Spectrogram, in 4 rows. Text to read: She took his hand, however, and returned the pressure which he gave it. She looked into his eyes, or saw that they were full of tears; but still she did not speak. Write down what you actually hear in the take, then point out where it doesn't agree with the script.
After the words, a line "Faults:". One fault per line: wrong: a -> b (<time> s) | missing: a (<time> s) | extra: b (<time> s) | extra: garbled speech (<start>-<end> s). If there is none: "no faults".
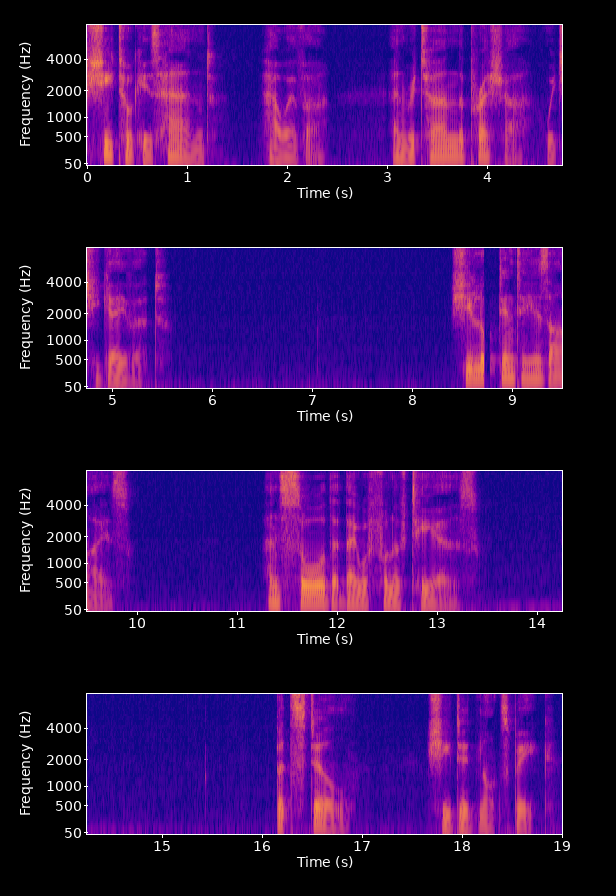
She took his hand, however, and returned the pressure which he gave it. She looked into his eyes, and saw that they were full of tears; but still she did not speak.
Faults:
wrong: or -> and (11.3 s)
